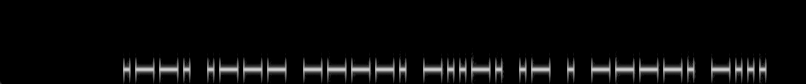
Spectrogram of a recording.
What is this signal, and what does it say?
Morse code, heard as a keyed tone, about 20 wpm, 700 Hz. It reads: PJ9/AE9B
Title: Difficult Call Signs 20wpm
